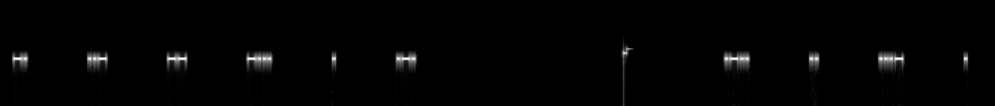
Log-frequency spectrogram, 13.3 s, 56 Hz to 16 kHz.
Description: Morse code, heard as a keyed tone, about 36 wpm, spaced as for 10 wpm, 690 Hz. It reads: NUMBER LIVE
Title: 8x Character Spacing - Top 500 Words - 35wpm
